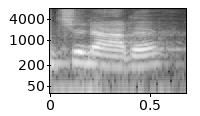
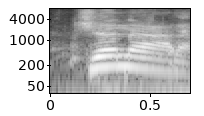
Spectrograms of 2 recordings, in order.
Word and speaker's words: Gannotta: It's Italian, Gannotta. Gannotta.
